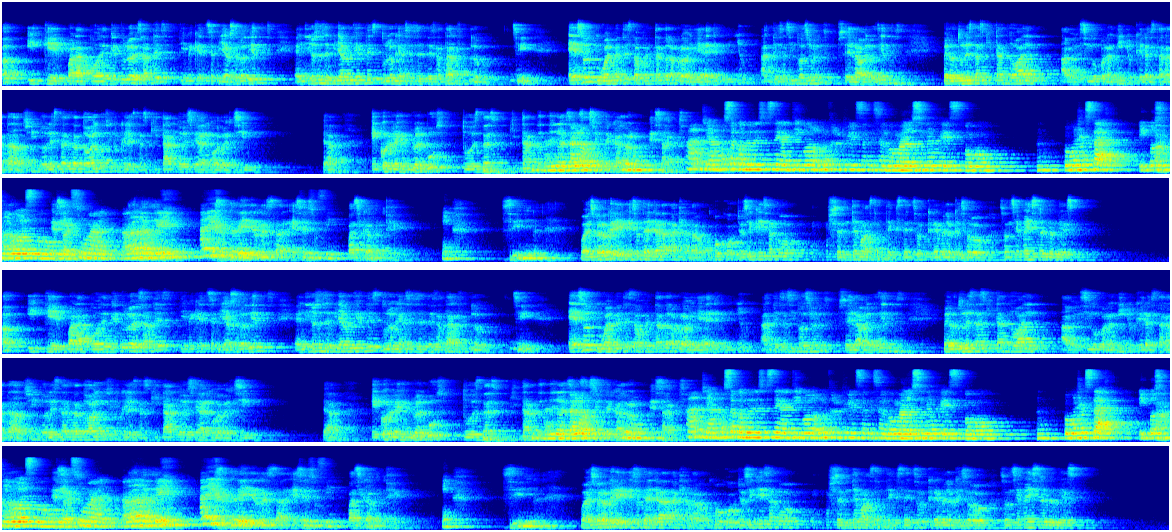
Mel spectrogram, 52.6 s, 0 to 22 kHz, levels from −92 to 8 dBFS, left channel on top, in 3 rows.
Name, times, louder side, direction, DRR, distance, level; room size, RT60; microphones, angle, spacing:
voice 1, 0.0-7.2 7.7-8.1 8.5-13.9 14.1-15.4 15.9-21.2 22.3-22.8 23.1-24.1 24.4-27.8 34.8-35.3 35.8-36.3 36.9-37.4 38.2-39.8 40.2-41.0 41.8-42.0 42.5-43.3 43.7-46.9 47.4-51.1, left 1 dB, 35° left, -5 dB, 1.6 m, -37 dB
voice 2, 25.6-26.3 26.8-27.1 27.8-32.3 33.0-34.1 34.6-37.6 38.0-39.0 39.6-40.0 41.6-41.8 42.8-43.0, right 1 dB, 15° right, -10 dB, 1.5 m, -27 dB
4.8 x 4.2 x 5.0 m, 1.2 s
head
